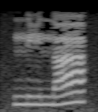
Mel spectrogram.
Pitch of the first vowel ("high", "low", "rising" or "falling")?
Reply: low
